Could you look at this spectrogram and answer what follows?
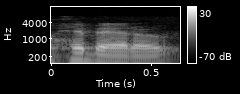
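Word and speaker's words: Ribeiro: a difference here and what we would normally pronounce as roberto in uh spanish in portuguese is heber so this is gabriel hebeiro was the player concerned there uh you can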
